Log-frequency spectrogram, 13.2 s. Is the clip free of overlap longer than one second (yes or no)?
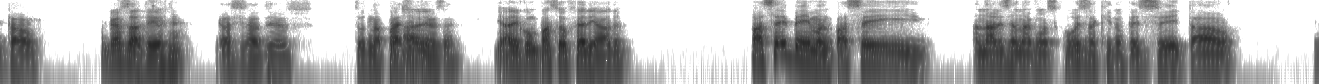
yes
